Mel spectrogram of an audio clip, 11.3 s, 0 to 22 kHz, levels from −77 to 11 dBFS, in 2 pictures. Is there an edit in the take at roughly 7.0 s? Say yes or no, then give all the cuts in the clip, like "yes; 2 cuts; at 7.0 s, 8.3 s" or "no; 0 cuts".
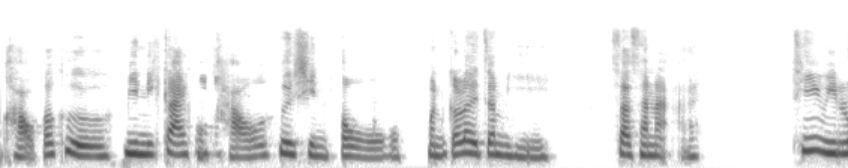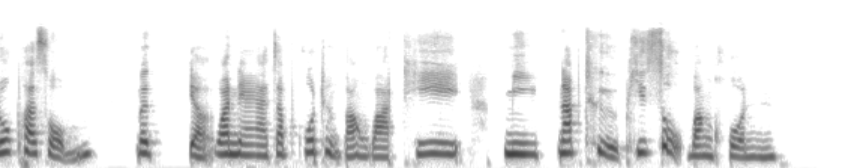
yes; 2 cuts; at 7.0 s, 9.3 s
